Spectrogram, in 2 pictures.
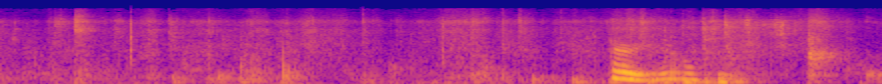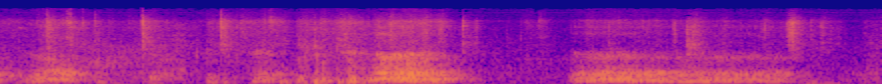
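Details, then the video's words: Irish Jack Russell Terrier male puppies, Mushroom, Portobello and Patty, playing indoors: a sharp rising yip near three seconds amid low play growls and scuffling, with a person talking in the background. "Violet Meadow Farm's available male puppies, Mushroom, Portobello and Patty, playing"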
